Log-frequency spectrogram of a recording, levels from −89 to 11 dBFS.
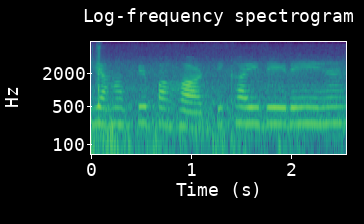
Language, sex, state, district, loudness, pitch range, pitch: Hindi, female, Punjab, Pathankot, -17 LUFS, 235-245 Hz, 245 Hz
